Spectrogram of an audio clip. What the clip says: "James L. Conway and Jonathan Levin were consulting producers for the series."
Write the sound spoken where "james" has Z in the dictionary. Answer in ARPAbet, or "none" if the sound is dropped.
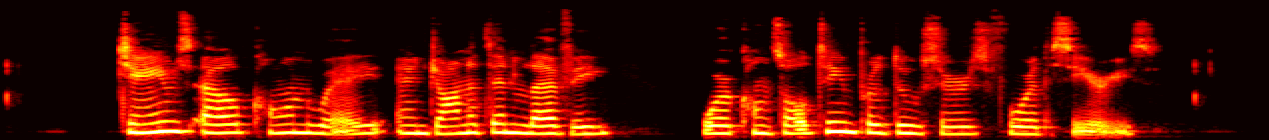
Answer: Z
